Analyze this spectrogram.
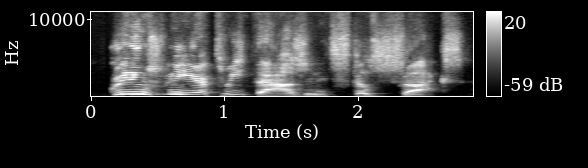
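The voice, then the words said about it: Cartoon character voice. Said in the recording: “Futurama, I did a bunch of voices.”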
